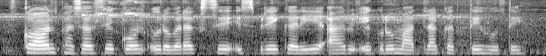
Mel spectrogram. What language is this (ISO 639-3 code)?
mai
